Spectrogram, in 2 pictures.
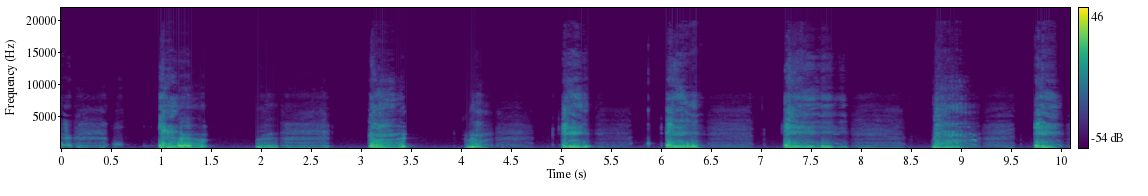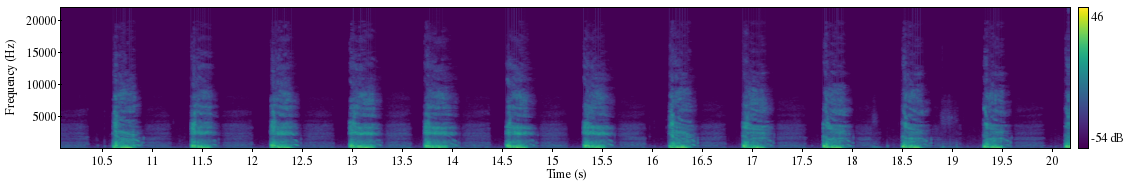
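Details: Evening coughing fit that came on suddenly with difficulty breathing after oxygen had been good all day: about 25 harsh, deep coughs in quick succession over twenty seconds, barely pausing.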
